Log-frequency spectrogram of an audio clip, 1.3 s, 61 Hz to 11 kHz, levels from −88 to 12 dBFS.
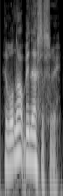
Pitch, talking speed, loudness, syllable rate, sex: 125 Hz, 235 wpm, -15 LUFS, 8.2 syllables/s, male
